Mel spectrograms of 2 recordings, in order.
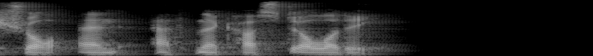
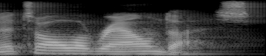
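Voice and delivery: ordinary talk

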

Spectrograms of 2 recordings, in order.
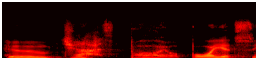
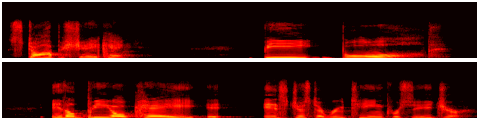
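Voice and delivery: a higher, lightly voiced nurse, slow and bossy at first; nurse's voice; 8 semitones higher than usual. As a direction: play the brisk nurse giving orders, a bit higher. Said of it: "The nurse said".

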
